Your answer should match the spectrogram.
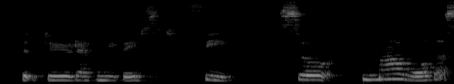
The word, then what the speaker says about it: Maawol: There's a new platform called Mawall, but it's that is a specific site for actually being able to host your.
